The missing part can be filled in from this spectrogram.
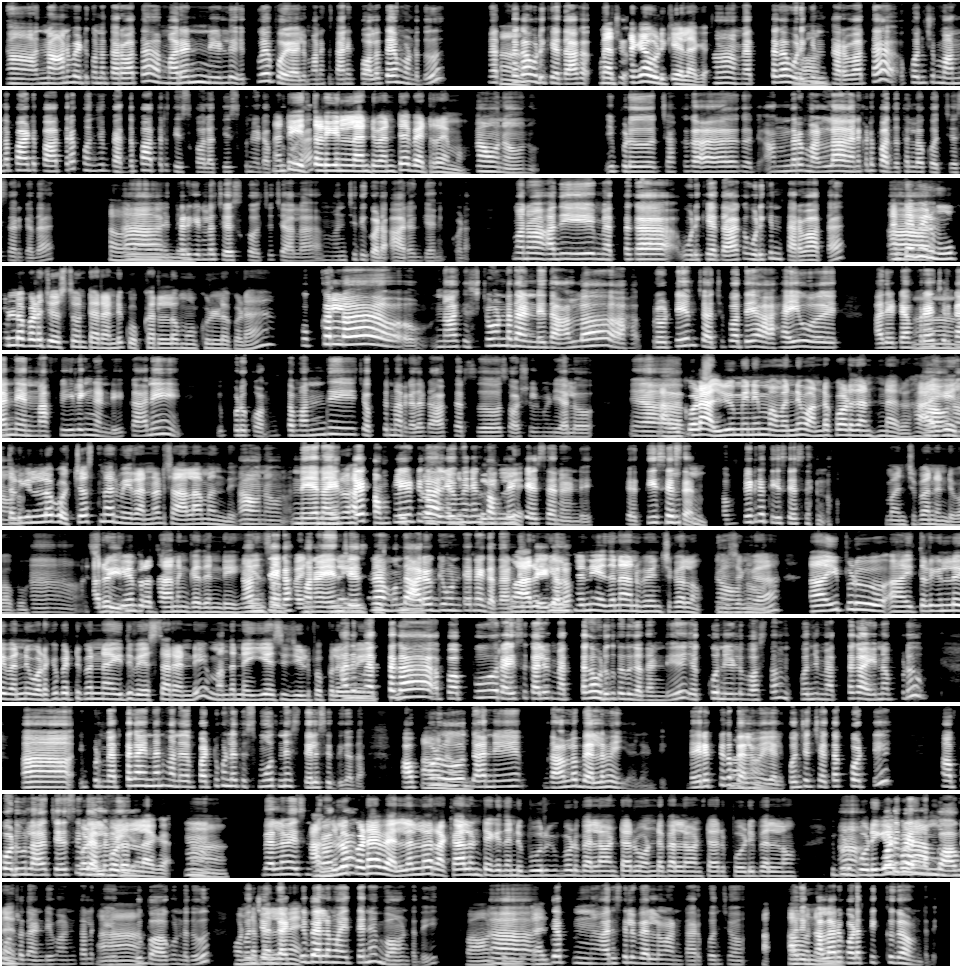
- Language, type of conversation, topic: Telugu, podcast, తెలుగు విందుల్లో ఆహారం పంచుకునే సంప్రదాయం ఏమిటి?
- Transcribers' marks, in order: in English: "కుక్కర్‌లో"; in English: "ప్రోటీన్"; in English: "హై"; in English: "టెంపరేచర్‌కనీ"; in English: "డాక్టర్స్ సోషల్ మీడియాలో"; unintelligible speech; in English: "కంప్లీట్"; in English: "కంప్లీట్‌గా"; giggle; other background noise; in English: "స్మూత్‌నెస్"; in English: "డైరెక్ట్‌గా"; other noise; in English: "కలర్"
